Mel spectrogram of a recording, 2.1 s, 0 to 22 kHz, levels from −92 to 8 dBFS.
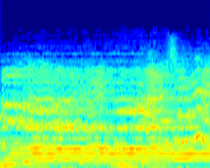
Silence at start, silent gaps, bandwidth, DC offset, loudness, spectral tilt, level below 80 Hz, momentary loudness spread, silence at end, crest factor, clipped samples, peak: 0 s; none; 9.2 kHz; under 0.1%; -21 LUFS; -6 dB/octave; -38 dBFS; 2 LU; 0 s; 12 dB; under 0.1%; -10 dBFS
